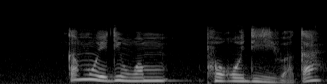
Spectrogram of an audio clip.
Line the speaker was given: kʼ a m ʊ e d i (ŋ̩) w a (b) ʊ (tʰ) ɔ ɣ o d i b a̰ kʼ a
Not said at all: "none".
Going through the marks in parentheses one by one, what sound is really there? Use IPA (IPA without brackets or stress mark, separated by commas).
ŋ̩, m, pʰ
